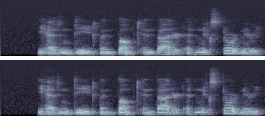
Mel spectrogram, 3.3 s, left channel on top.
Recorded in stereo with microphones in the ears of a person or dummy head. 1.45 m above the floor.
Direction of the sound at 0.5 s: 75° right (ahead or behind).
